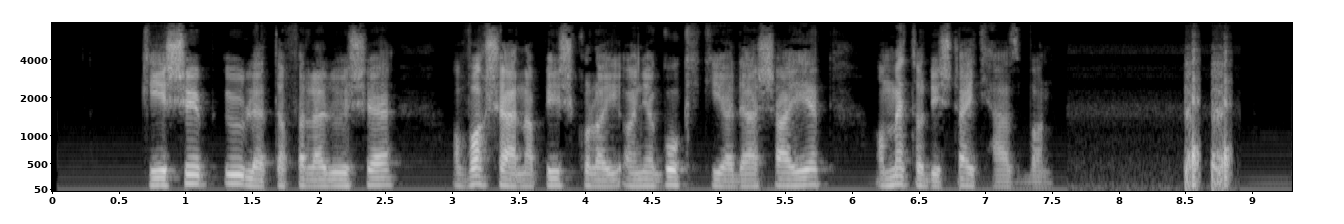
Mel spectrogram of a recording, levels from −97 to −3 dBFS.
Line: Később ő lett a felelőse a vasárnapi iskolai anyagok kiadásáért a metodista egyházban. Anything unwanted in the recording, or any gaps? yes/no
yes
